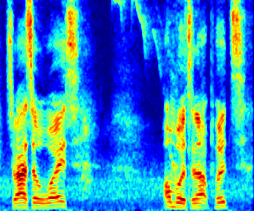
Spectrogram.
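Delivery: bright, lifted goodbye; cheerful sign-off. Real, not acted. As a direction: end on a high, upbeat note. Upbeat video sign-off.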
